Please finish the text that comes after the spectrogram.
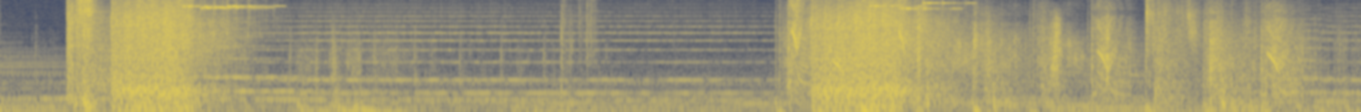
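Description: Gunfire in the WWII shooter game Medal of Honor: Underground, two loud bursts of rapid rattling shots a few seconds apart, with scattered single cracks trailing after the second burst.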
